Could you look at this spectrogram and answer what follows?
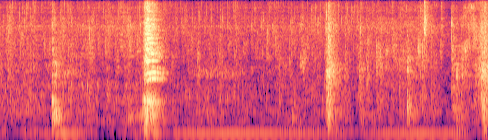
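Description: Water poured into a pan of potato curry with yogurt for gravy, a faint splashing pour over a steady low stove hum, with a few sharp clinks of utensils against the pan.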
